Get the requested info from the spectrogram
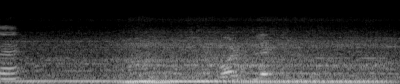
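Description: A steady low engine drone, like a motor idling nearby. It grows louder and shifts slightly in pitch about a second in.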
